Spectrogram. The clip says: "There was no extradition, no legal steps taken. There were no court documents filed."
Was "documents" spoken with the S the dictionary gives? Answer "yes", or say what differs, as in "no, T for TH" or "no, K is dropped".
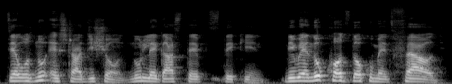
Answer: no, S is dropped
